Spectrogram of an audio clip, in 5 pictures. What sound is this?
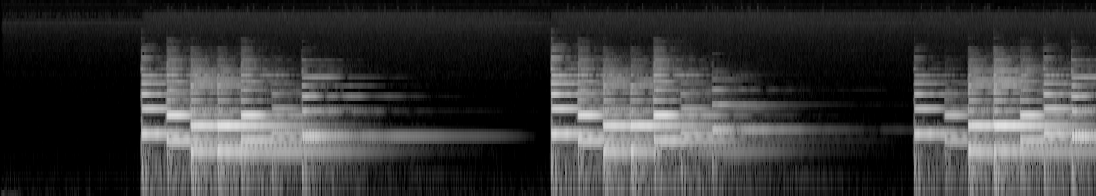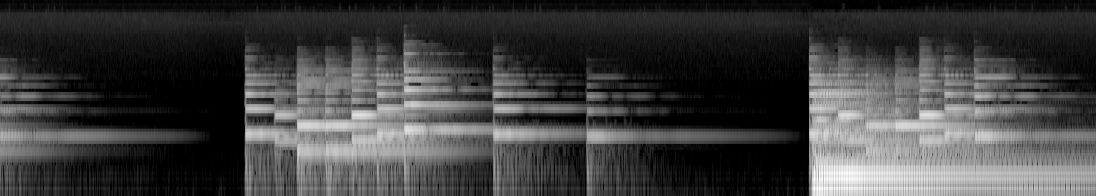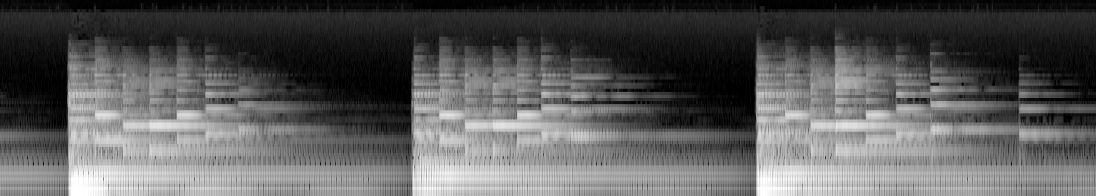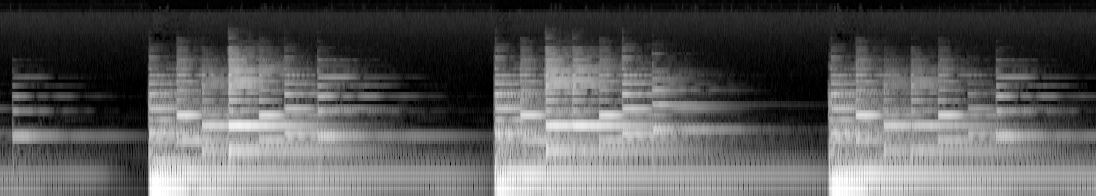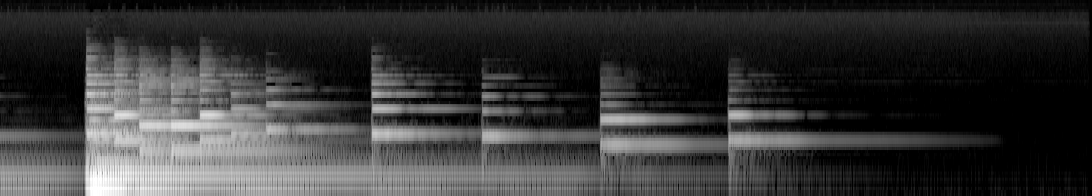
mysterious piano
Piano music created for various purposes. Created with a syntheziser and recorded with MagiX studio.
